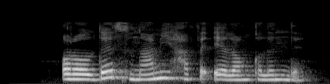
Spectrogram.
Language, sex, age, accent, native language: Uzbek, female, 18-24, Farg'ona, Uzbek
